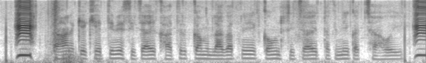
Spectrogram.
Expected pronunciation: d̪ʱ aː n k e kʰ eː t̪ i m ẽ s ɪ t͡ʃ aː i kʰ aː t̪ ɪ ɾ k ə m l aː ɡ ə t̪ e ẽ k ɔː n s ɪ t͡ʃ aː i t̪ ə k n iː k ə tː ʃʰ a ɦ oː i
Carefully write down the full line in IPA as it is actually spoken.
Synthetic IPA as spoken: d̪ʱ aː n k e kʰ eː t̪ i m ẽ s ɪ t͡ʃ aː i kʰ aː t̪ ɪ ɾ k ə m l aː ɡ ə t̪ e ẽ k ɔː n s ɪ t͡ʃ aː i t̪ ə k n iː k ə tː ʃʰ a ɦ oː i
